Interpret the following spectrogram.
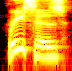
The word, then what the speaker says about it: Reese's: Pieces is said normally Reese's already rhymes with pieces it's not [ __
